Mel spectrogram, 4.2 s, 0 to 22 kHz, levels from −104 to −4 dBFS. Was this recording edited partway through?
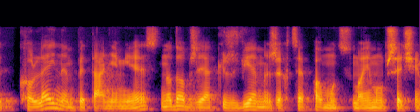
no; 0 cuts

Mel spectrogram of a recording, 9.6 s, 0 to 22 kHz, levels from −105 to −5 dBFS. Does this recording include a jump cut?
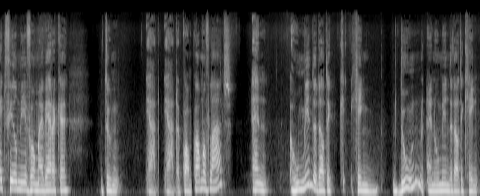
yes; 4 cuts; at 3.1 s, 3.8 s, 4.1 s, 4.8 s

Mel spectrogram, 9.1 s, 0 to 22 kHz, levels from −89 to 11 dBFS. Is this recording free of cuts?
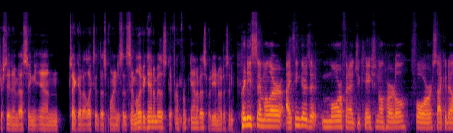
no; 1 cut; at 4.7 s

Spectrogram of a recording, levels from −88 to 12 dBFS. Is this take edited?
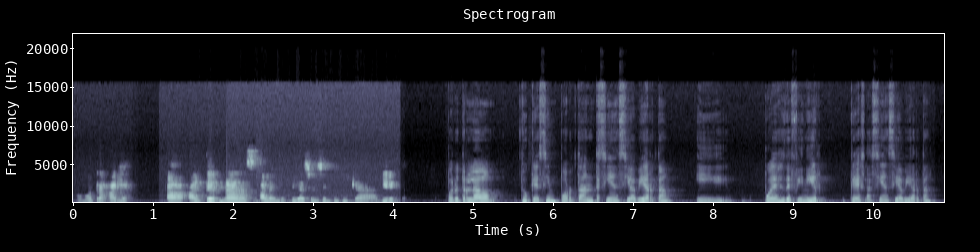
yes; 3 cuts; at 5.7 s, 6.5 s, 9.9 s

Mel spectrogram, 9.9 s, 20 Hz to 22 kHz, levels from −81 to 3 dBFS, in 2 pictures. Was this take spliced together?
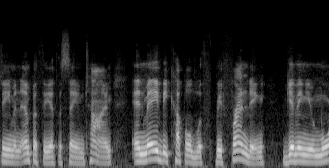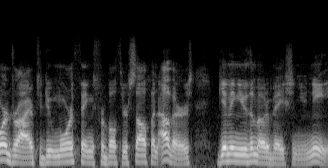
no; 0 cuts

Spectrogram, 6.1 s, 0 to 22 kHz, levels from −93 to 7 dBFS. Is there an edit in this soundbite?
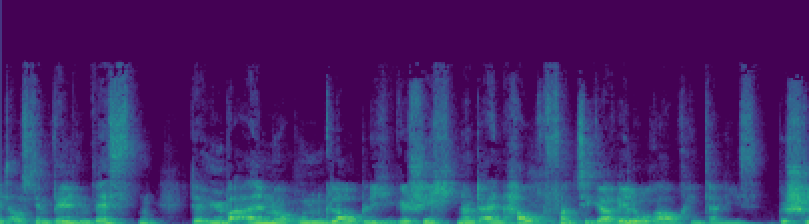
no; 0 cuts

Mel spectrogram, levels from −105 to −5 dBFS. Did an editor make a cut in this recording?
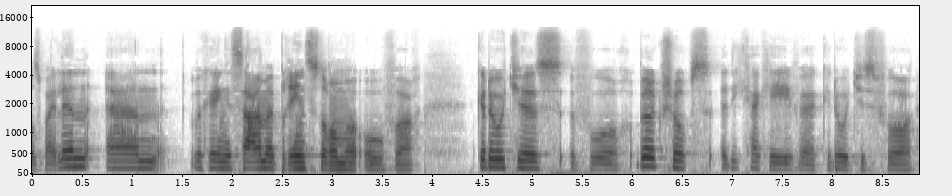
no; 0 cuts

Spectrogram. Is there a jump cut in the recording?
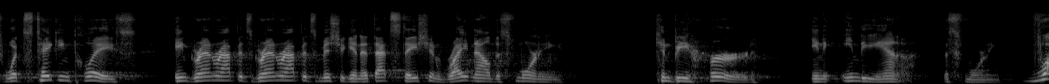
yes; 1 cut; at 2.5 s

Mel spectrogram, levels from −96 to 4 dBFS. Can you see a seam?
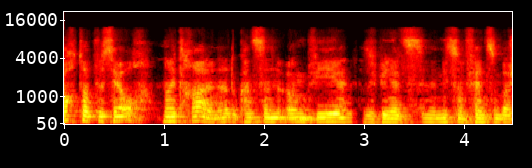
yes; 1 cut; at 2.9 s

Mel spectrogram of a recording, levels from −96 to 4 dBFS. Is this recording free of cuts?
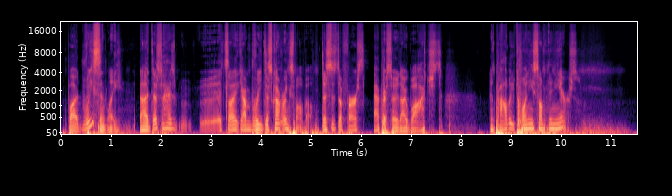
yes; 0 cuts

